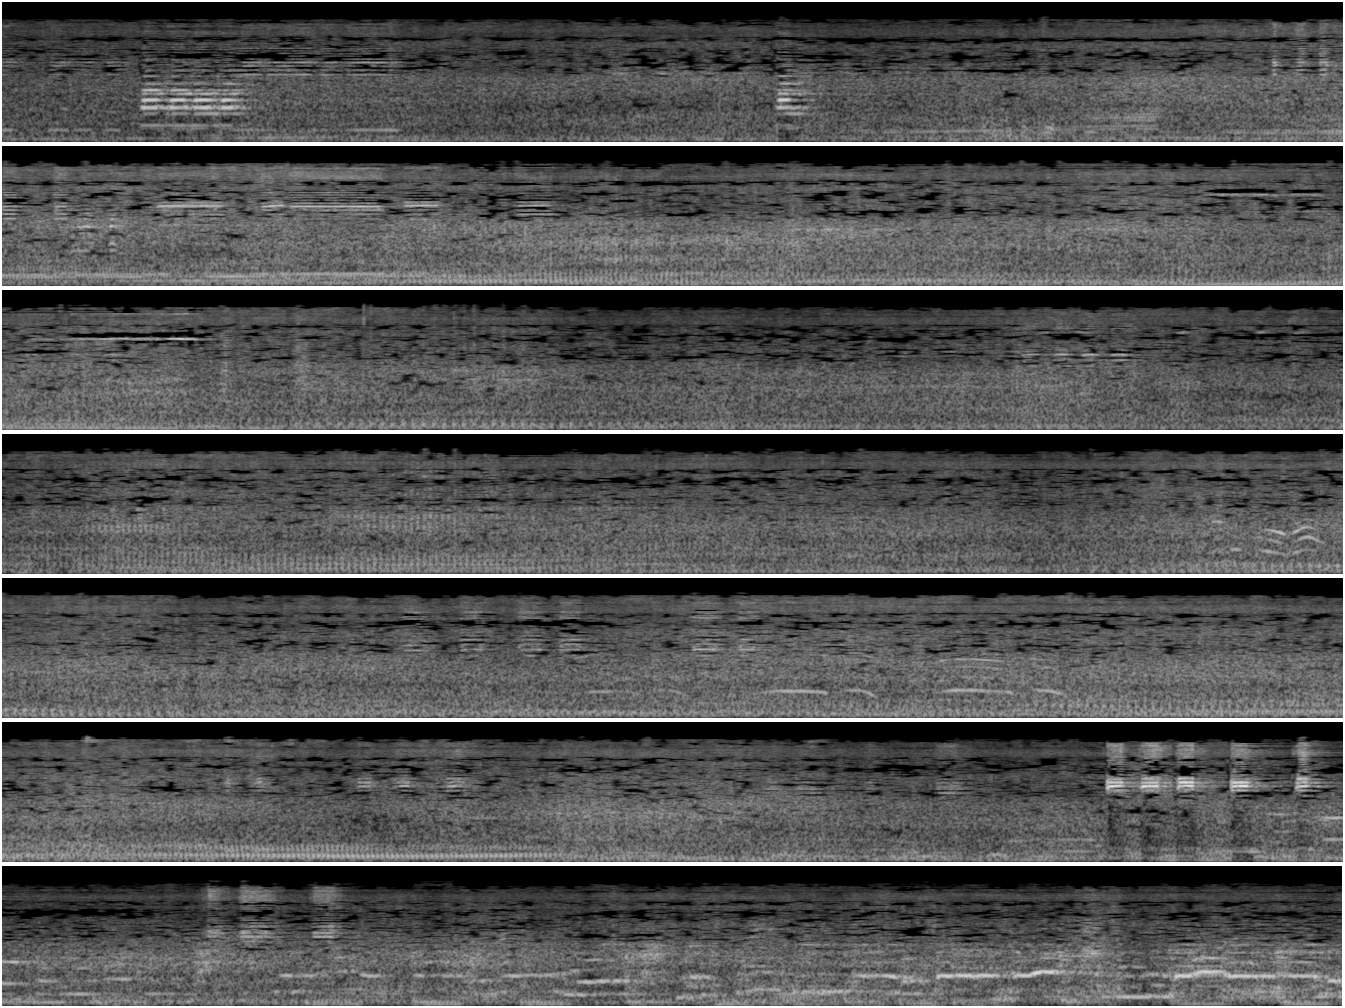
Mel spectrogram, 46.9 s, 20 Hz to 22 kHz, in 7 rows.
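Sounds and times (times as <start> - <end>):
car and motorcycle engines: 0.0 - 46.9
voices: 29.2 - 32.4.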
